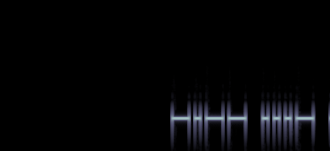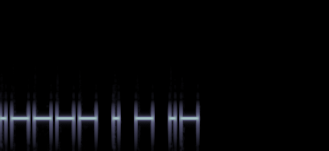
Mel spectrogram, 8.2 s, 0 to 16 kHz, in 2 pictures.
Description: Morse code, heard as a keyed tone, about 17 wpm, 700 Hz. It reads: YV1ETA
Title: DXCC-100 Call Signs - 6 Characters - 17wpm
